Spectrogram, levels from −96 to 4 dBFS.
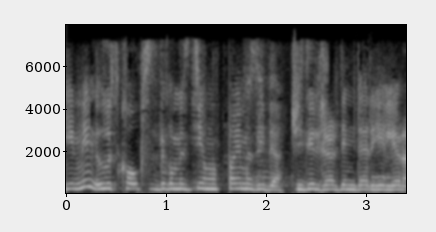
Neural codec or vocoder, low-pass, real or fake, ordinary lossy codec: codec, 16 kHz, 2 kbps, X-Codec, HuBERT features, trained on balanced general audio; 7.2 kHz; fake; AAC, 32 kbps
